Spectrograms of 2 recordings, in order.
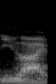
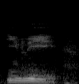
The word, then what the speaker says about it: Ely: So yeah, we're pronouncing it Eli, but it's Ely, E-L-Y. Ely, Minnesota.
